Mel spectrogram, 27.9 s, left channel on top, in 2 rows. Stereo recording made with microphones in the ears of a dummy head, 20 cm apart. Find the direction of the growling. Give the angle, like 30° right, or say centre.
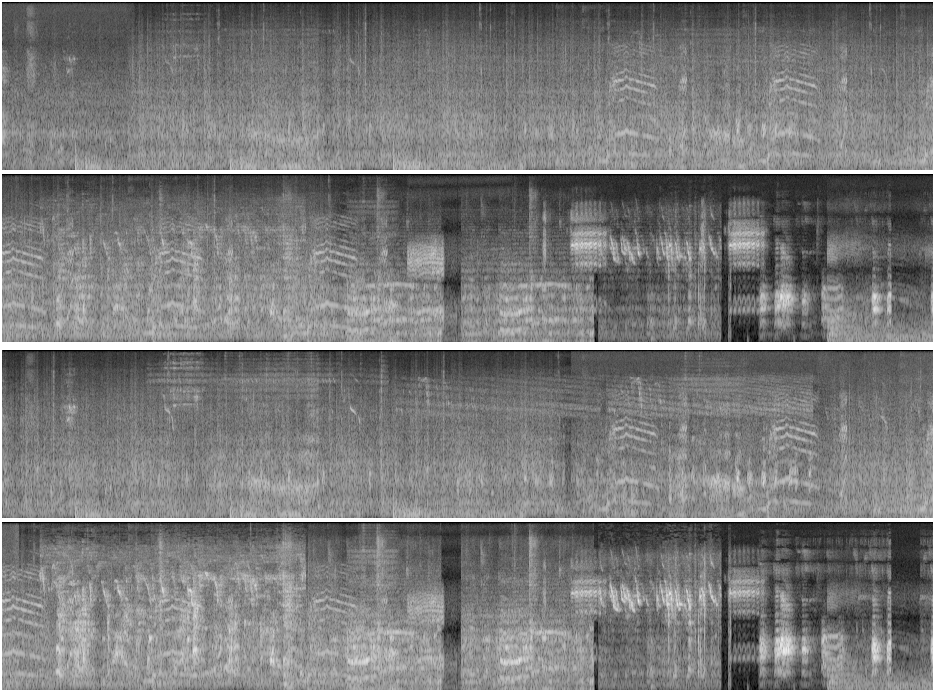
50° right.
